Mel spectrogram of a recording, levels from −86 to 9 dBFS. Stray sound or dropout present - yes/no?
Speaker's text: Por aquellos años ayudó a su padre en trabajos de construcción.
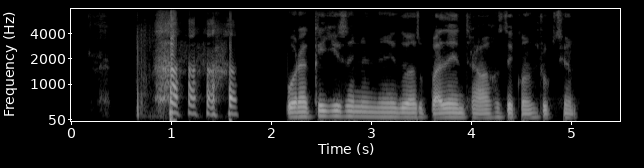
yes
